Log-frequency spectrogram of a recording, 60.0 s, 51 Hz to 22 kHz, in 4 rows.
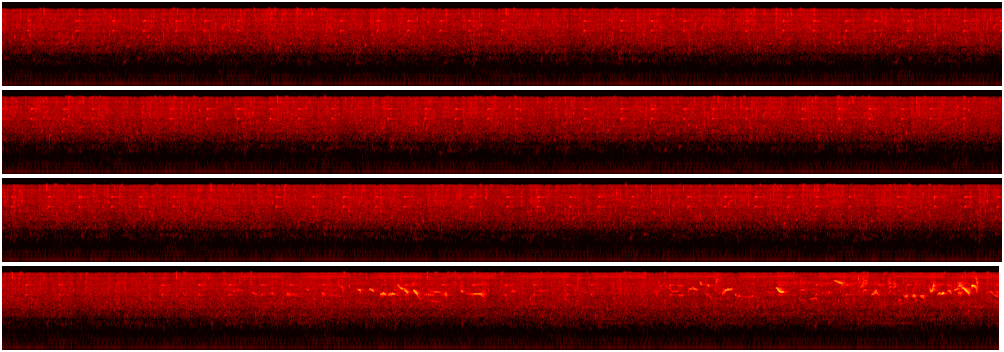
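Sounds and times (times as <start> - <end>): running water: 0.0 - 59.9
bird chirping: 54.8 - 59.9.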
